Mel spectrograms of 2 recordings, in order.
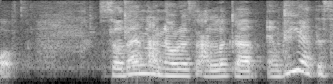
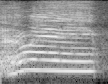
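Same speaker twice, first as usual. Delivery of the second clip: high-pitched, sing-out agreement; placating brush-off; 11 semitones higher, 4 dB louder than usual. Retold or imitated. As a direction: chirp it high to get rid of him. Fake agreement to get rid of him.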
